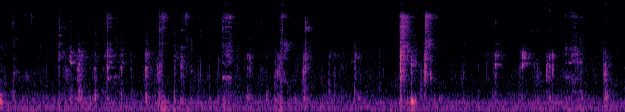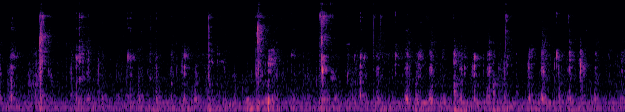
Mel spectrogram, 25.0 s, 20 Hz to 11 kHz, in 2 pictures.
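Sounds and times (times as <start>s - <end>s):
person chewing food: 0.0s - 25.0s.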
